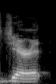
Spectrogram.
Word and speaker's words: Jarrett: I thought you got the last name wrong, but I know you got the entire thing wrong. It's Jarrett. I don't know why Garrett.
